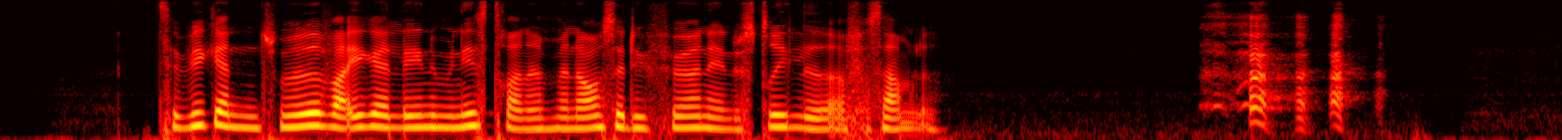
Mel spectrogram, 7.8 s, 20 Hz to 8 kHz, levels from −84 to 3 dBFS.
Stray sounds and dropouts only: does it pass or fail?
fail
